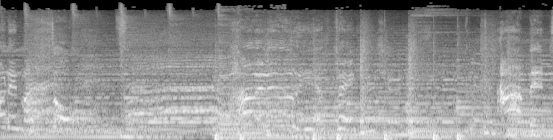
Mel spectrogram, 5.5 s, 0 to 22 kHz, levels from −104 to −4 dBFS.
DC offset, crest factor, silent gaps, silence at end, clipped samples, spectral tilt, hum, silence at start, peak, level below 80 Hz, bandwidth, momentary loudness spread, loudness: under 0.1%; 12 dB; none; 0 s; under 0.1%; -5 dB/octave; none; 0 s; 0 dBFS; -24 dBFS; over 20 kHz; 6 LU; -14 LUFS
